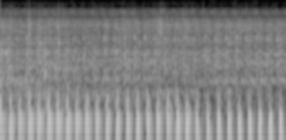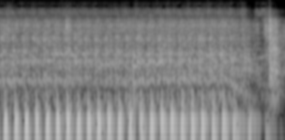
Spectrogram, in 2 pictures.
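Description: Royal Enfield Himalayan's single-cylinder four-stroke engine idling with a steady, even beat, then switched off near the end, the beat slowing and dying away.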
